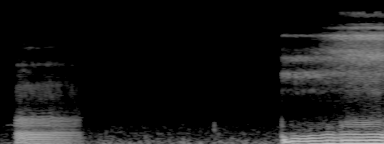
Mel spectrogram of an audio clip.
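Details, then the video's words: Sleeping English Bulldog snoring indoors, in a home with five bulldogs: a low, harsh snore burst, a quiet pause, then a longer, louder rumbling snore with a buzzy, droning tone. "Those Famous Bulldog Snores"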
